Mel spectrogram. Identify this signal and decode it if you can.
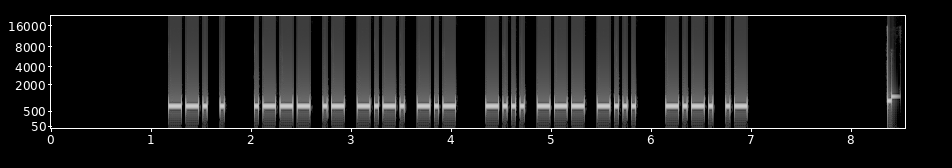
Morse code, heard as a keyed tone, about 28 wpm, 700 Hz. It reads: GE JACK BOB CA
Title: K1USN SST QSO Practice - 28wpm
